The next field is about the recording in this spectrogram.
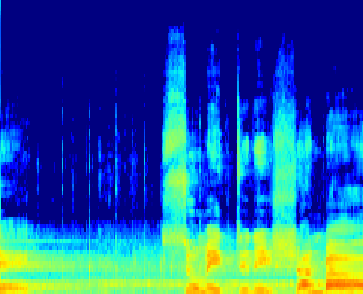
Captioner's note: audience applauds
